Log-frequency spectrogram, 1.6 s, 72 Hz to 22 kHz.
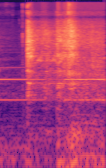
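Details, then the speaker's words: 1998 Camaro V6 with replacement used engine, 95,055 miles: short crank then fires instantly and idles steady but a little high, owner suspects bad idle air control valve; normal quick start. "Man, it's just instant. But she idles a little high."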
